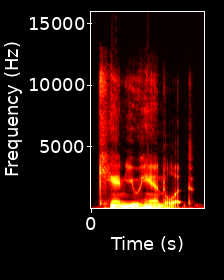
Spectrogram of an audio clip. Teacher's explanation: A straightforward falling tone is just a direct question of capability.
